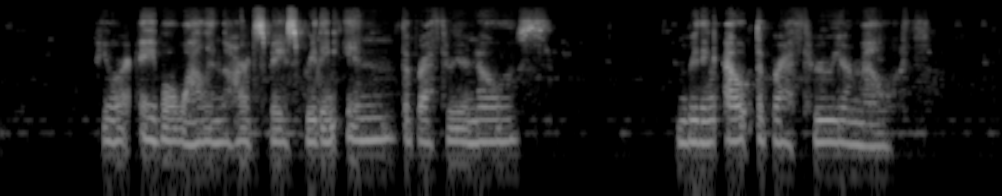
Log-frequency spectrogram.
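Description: A woman speaks softly and calmly into a close microphone.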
